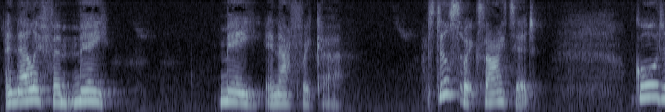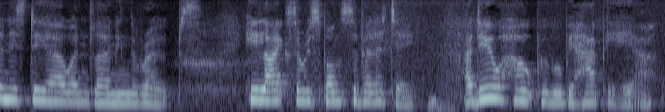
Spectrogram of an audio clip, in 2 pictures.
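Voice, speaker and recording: A woman's voice: mid-range voice, a little slow, vocal fry, a little mellow. A woman playing a curious, playful British character with a wry manner in a naturalistic radio drama. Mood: wry, absorbed. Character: nosy, wry British woman rummaging through an estate. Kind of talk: naturalistic radio drama dialogue and reading aloud.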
